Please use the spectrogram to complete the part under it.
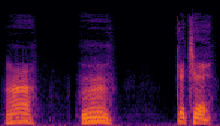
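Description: A man voicing a grumpy, sleepy old male walrus in a storybook reading, grumbling slowly. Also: mid-range voice, vocal fry, no room sound, clean studio sound, full character voice. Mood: groggy.

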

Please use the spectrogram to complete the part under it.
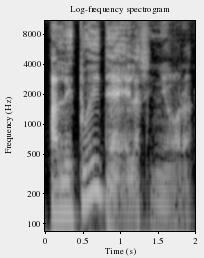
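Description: A man's voice: extremely low pitch, huge pitch swings, unhurried, creaky, fairly bright tone, breathy edge, exaggerated voice. A man doing a sneering young provocateur. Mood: mocking. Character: young man, mocking and restless. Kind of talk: audiobook reading.

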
